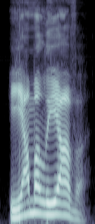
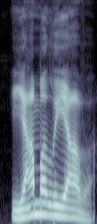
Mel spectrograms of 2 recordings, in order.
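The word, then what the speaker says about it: Iamaleava: was going to happen Yama liava there you go uh yava Yama leava I believe that's how you pronounce it Tennessee quarterback he's a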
